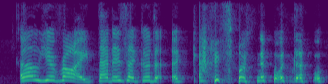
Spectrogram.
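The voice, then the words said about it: Poor imitation British accent. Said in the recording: “My British accent's obviously terrible.”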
